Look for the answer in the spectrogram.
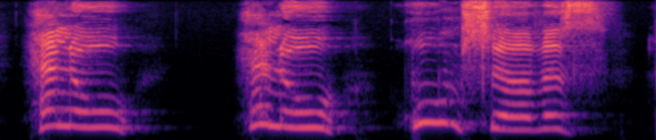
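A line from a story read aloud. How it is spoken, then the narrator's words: Calling out. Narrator (German): rief sie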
